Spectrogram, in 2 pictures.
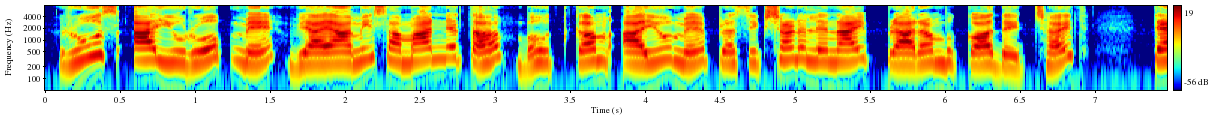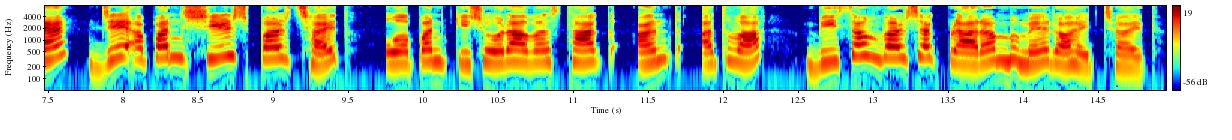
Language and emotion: Maithili, neutral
